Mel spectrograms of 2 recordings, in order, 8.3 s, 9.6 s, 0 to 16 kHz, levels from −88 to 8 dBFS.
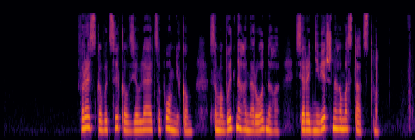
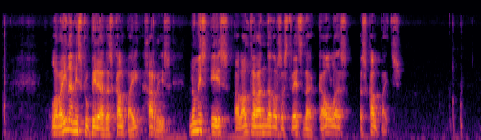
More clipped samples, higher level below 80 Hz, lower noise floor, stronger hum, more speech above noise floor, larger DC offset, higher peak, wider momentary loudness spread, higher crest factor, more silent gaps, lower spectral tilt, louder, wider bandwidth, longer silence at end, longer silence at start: neither; second, -76 dBFS vs -50 dBFS; first, -79 dBFS vs -63 dBFS; neither; first, 56 dB vs 45 dB; neither; second, -6 dBFS vs 0 dBFS; about the same, 15 LU vs 14 LU; about the same, 18 dB vs 18 dB; neither; first, -6 dB/octave vs -4 dB/octave; second, -23 LUFS vs -17 LUFS; about the same, 11.5 kHz vs 11.5 kHz; first, 0.75 s vs 0.4 s; first, 1.6 s vs 0.05 s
